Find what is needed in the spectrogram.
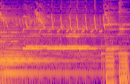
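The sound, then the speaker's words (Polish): Sparrows chirp in a supermarket radio advert: many quick, high chirps repeat over a loud, continuous music bed. “Ćwierkają wróbelki od samego rana.”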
